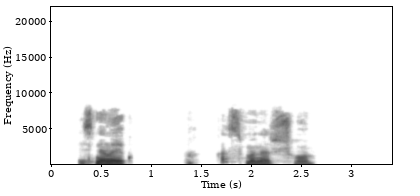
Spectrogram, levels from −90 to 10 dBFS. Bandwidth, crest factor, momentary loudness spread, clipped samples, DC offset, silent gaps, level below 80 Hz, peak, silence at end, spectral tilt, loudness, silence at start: 8 kHz; 18 dB; 19 LU; under 0.1%; under 0.1%; 0.83-1.32 s, 1.52-1.65 s; -60 dBFS; -2 dBFS; 0.8 s; -5.5 dB/octave; -18 LUFS; 0.3 s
